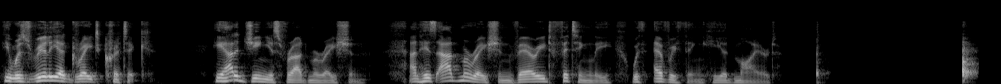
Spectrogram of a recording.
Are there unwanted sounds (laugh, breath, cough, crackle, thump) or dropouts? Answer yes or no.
yes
